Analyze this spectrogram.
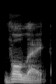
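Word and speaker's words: Voile: Is it Viole straps? Is that how you say it? – Vole.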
